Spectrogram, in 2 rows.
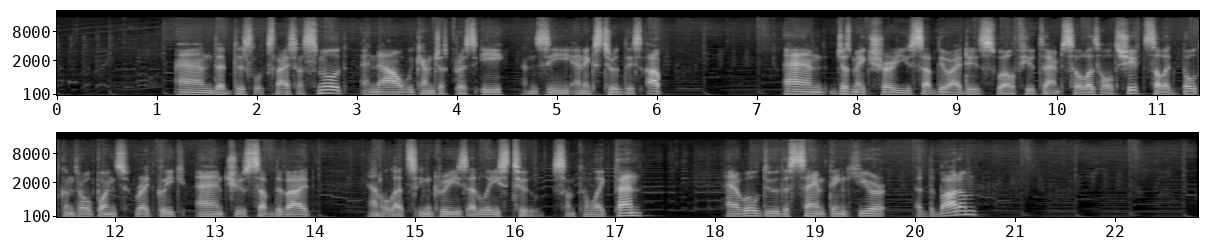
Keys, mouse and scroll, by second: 0.1 middle click, 0.8 g, 1.8 click, 2.7 scroll down 1, 3.0 middle click, 3.9 e, 4.1 z, 5.7 click, 6.2 middle click, 6.7 scroll down 1, 8.2 click, 8.6 g, 8.7 z, 9.3 click, 10.6 shift+click, 11.7-13.2 right drag, 14.1 click, 14.4 click, 14.6 click, 14.7 click, 14.9 click, 15.1 click, 15.2 click, 15.4 click, 15.5 click, 16.6 scroll down 2, 16.9 shift+middle click, 18.5 click, 19.2 middle click, 20.0 shift+middle click, 20.5-21.0 scroll up 4, 21.0 middle click, 21.7 click, 21.8 middle click, 22.3-22.8 typing.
